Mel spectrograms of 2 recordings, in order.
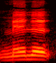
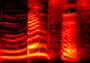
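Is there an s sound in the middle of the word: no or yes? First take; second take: no; yes. First: The word is said without the middle s sound. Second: The word is said with the middle s sound. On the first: The speaker calls it wrong. "I know I'm pronouncing that not quite right" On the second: The speaker calls it right. "Just think Mensis. There we go"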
